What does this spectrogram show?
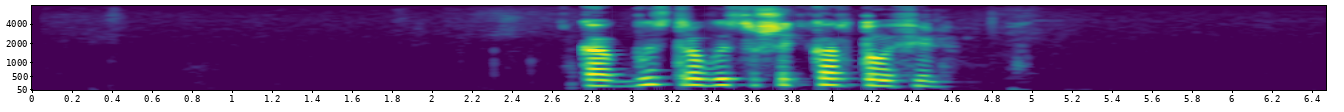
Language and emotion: Russian, neutral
